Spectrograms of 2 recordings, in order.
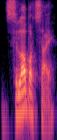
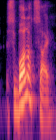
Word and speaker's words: Szoboszlai: How do you keep saying it wrong? Szoboszlai. It's not. There's no L at the start of his name. Szoboszlai. It's Szoboszlai. Szoboszlai.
